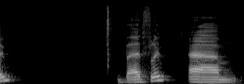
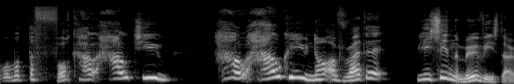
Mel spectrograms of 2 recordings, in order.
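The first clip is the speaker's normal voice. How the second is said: high, loud stammer of disbelief; acted incredulity; 12 semitones higher, 8 dB louder than usual. Fan grilling someone who never read it, acted incredulity. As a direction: stumble upward into mock-baffled questioning.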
